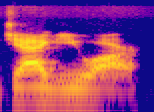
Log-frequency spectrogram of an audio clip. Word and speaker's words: jaguar: you're not supposed to say wire it's like jag you are but i i can't say it right i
